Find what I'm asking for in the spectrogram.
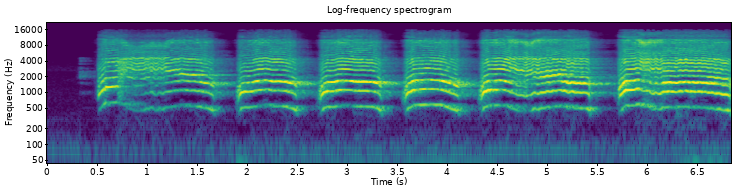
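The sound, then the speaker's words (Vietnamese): A newborn baby cries loudly in six drawn-out, high-pitched wails, each rising and falling in pitch, with only short breaths between them and no talk. “Tiếng khóc lại vang lên, so với lúc trước còn lớn hơn.”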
